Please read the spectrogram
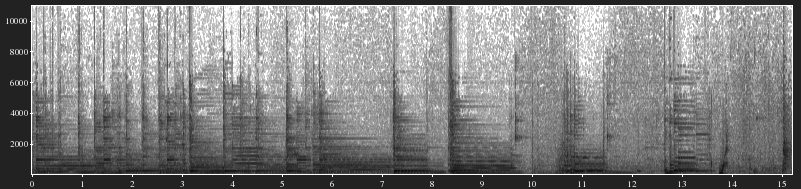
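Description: Acoustic guitar played without singing: a run of plucked and strummed chords, easing briefly about ten seconds in and stopping near the end.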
